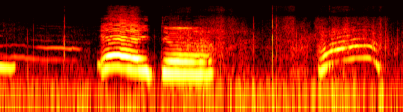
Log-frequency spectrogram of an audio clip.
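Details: Angry house cat being bathed lets out loud, arching yowls: two sharp rising-falling cries near one and two seconds, a third later, with a quieter thin cry at the start and human voice nearby.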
